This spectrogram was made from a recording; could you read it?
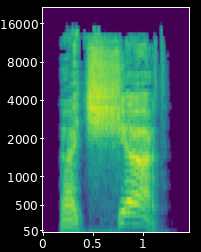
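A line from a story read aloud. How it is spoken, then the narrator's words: Roaring. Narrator (Russian): взревел Валенсуэла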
